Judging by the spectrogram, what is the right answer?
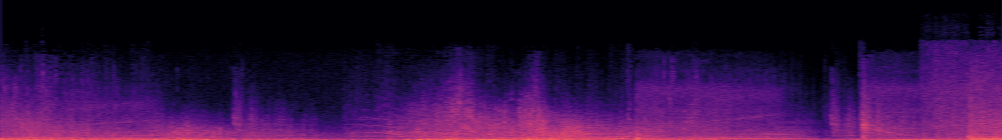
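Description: Artillery fire and explosions rage in a mech combat video game, a dense continuous barrage of booms and blasts, loud and near, with heavy rumbling and brief lulls between waves.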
